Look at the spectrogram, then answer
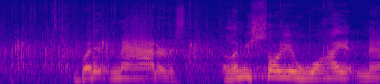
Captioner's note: applause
